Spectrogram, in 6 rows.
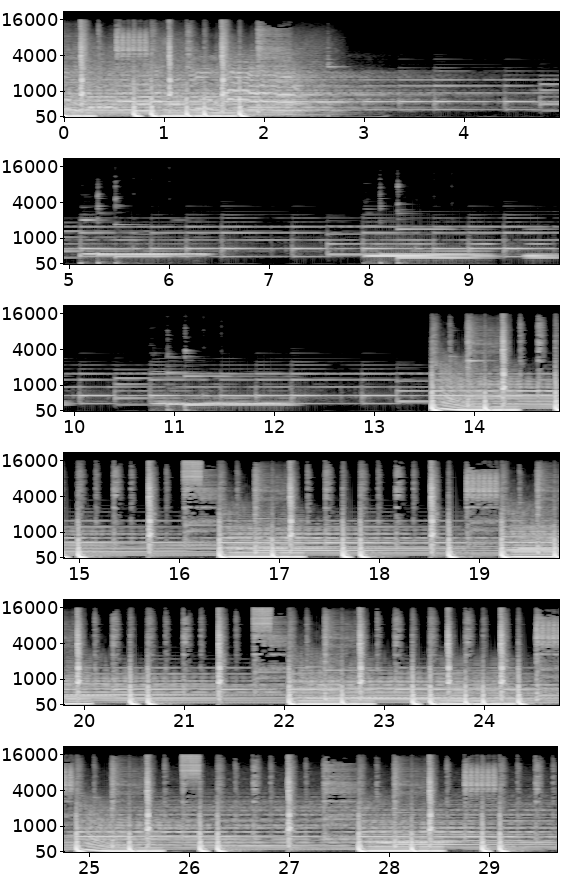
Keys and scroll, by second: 8.5 v, 10.1 ctrl+[, 19.9 ctrl+shift+n, 20.6 Return, 21.7 Return, 23.2 shift+space.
